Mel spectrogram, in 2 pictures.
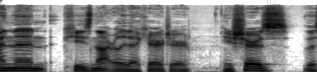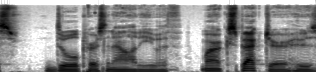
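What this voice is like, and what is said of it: Usual voice. Nothing is said of it.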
